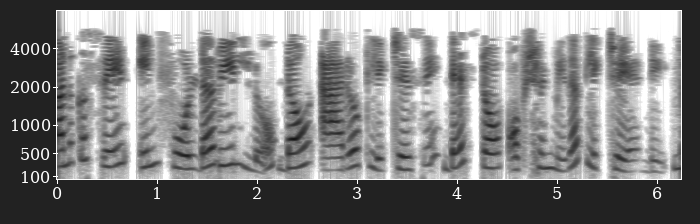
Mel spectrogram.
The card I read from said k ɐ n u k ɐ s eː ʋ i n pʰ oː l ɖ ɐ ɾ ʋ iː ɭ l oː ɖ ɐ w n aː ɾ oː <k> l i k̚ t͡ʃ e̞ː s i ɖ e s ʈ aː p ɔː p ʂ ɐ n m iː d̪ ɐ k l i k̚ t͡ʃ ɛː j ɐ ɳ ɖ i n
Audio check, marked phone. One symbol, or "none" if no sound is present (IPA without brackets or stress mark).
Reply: k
